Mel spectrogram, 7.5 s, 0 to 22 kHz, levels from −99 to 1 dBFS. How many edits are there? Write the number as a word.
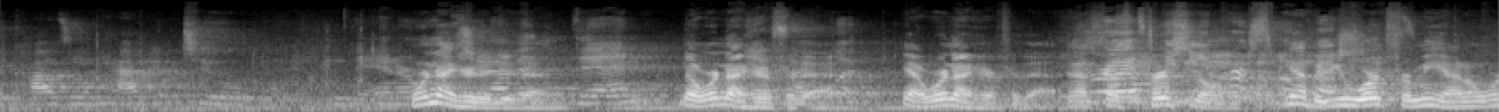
one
